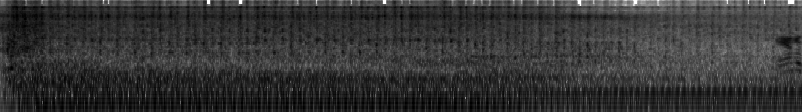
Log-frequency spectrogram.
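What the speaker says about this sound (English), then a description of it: "I did add oil to this motor, and it should fire quite nice." An irrigation well motor with freshly added oil, running at a pivot in the field: a loud, steady low engine drone with a regular chugging pulse, continuous and close throughout, with no talk.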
